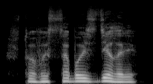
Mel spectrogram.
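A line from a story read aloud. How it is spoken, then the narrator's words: Whisper. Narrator (Russian): прошептала я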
